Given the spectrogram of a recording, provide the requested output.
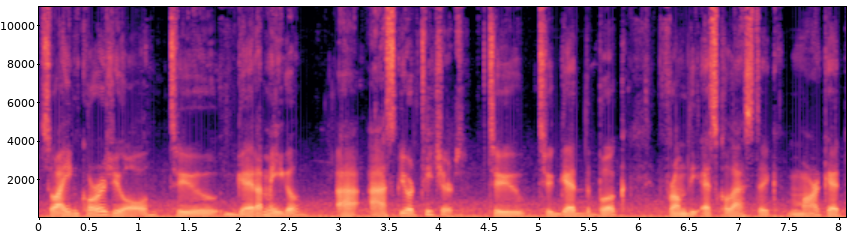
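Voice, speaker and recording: A man speaks with a Spanish accent. His fairly low voice makes very wide pitch swings. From Cuba. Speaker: children's book author. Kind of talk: author talk to schoolchildren. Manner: hesitant, with many fillers.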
